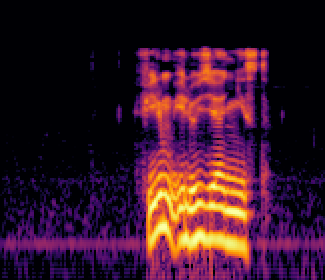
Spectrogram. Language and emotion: Russian, neutral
